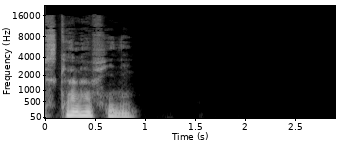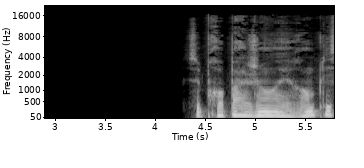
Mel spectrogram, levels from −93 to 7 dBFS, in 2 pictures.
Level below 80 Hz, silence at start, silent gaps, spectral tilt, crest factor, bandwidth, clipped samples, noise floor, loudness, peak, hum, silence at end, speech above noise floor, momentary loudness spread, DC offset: -32 dBFS; 0 s; none; -6 dB/octave; 20 dB; 16 kHz; under 0.1%; under -90 dBFS; -19 LUFS; 0 dBFS; none; 0 s; over 73 dB; 14 LU; under 0.1%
